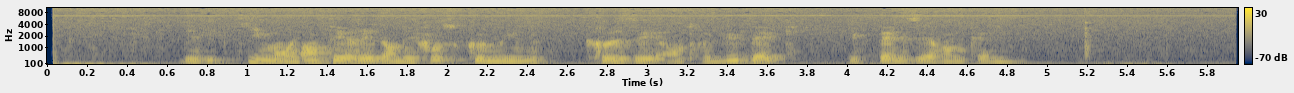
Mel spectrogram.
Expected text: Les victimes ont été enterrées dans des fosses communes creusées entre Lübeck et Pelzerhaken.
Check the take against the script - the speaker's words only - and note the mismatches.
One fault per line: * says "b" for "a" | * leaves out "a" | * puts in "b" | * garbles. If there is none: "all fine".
* leaves out "été"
